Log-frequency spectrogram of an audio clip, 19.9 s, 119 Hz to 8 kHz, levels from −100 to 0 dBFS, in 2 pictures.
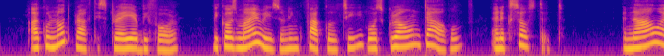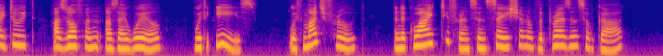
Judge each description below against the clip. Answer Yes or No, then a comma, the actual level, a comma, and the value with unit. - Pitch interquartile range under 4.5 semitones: Yes, average, 3.2 semitones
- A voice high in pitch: Yes, high, 235 Hz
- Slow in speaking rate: Yes, slow, 120 wpm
